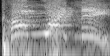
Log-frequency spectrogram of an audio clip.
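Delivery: put-on shrill, very high, loud toddler scream. Retelling a three-year-old's call from the bathroom door: imitating a screaming toddler. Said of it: "a three-year-old screaming from the bathroom door".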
